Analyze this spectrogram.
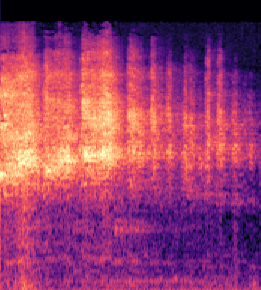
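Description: A bat call: shrill, high-pitched chittering squeaks in a rapid pulsing series, fairly steady at first and gradually thinning out toward the end, with no voices.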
